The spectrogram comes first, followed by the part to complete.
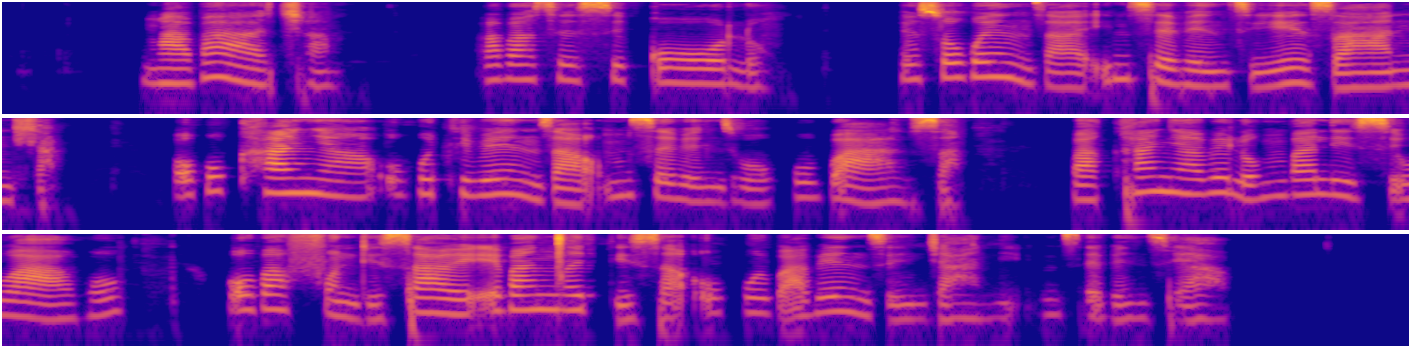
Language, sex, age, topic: North Ndebele, female, 36-49, education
